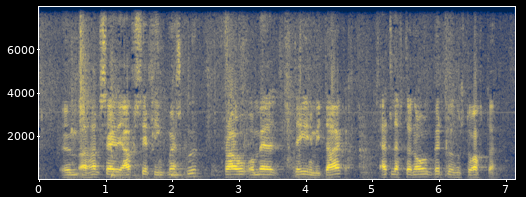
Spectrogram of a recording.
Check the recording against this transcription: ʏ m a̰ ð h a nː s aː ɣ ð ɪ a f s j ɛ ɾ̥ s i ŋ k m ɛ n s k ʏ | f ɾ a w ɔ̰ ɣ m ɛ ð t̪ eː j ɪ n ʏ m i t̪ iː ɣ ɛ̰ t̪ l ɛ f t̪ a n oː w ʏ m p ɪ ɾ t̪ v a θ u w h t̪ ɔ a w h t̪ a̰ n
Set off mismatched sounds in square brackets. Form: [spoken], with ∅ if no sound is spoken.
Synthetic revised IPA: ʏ m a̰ ð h a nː s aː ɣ ð ɪ a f s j ɛ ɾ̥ [θ] i ŋ k m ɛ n s k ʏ | f ɾ a w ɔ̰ ɣ m ɛ ð t̪ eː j ɪ n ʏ m i t̪ [aː] ɣ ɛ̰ t̪ l ɛ f t̪ a n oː w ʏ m p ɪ ɾ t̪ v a θ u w [s] t̪ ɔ a w h t̪ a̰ n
